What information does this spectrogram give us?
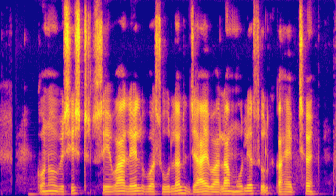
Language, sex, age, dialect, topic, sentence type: Maithili, male, 18-24, Eastern / Thethi, banking, statement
